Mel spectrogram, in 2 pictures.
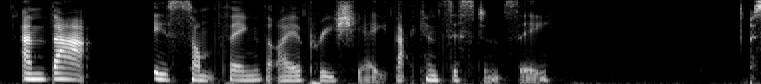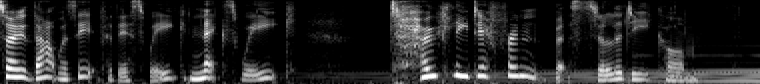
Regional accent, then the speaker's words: England, United Kingdom; I'm English

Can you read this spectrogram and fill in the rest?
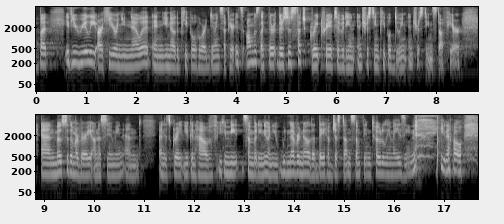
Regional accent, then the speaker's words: Pacific Northwest, United States; just by growing up in the Northwest.

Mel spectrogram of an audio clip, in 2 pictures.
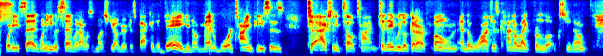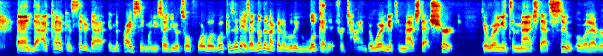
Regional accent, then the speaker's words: Southern California, United States; I grew up in Southern California

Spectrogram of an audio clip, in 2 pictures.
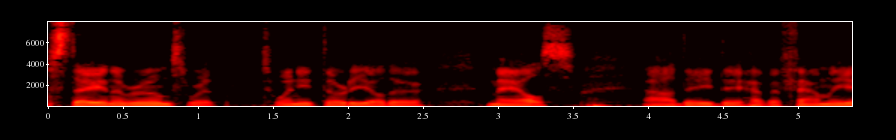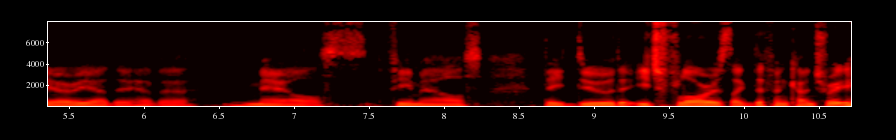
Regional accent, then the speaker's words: Jelenia Góra, Lower Silesian Voivodeship, Poland; in Poland, and I grew up in Jelenia Góra

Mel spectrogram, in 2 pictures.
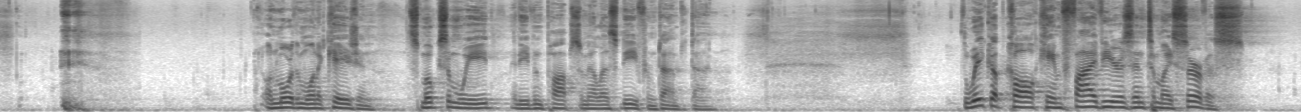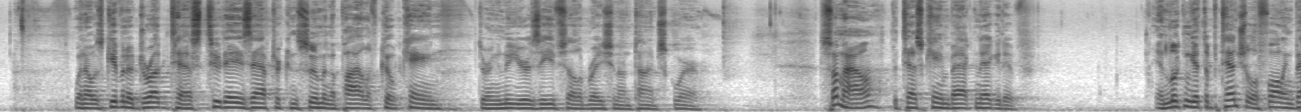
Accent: Boston, Massachusetts, United States; Born in the South, as you can tell by my accent, South Boston

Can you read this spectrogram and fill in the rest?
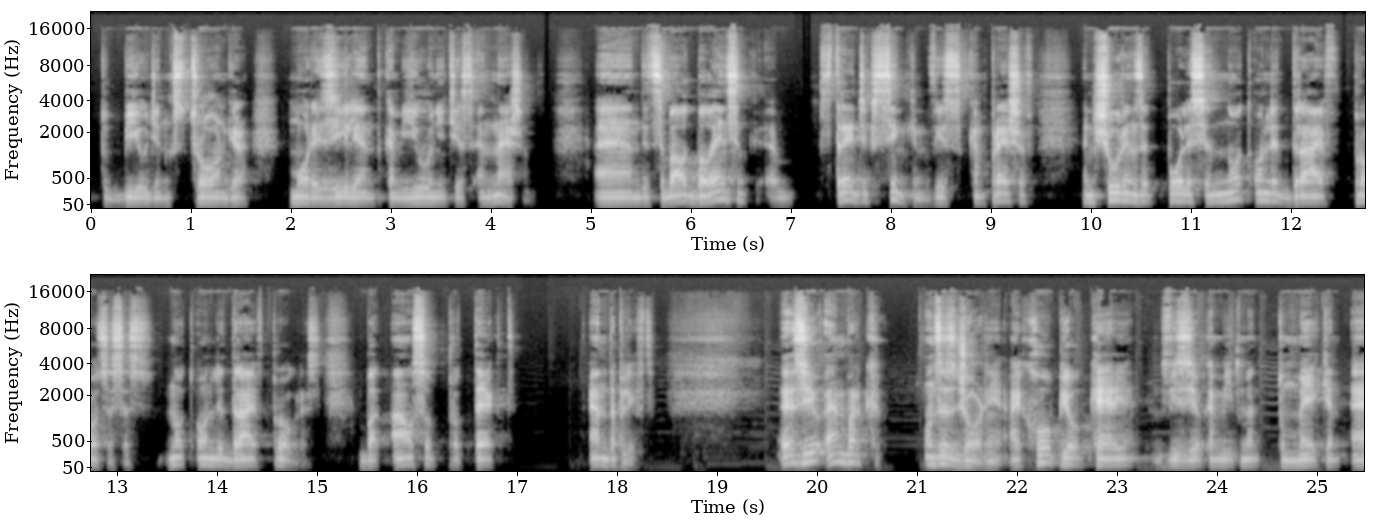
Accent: Ukraine; my home country, Ukraine

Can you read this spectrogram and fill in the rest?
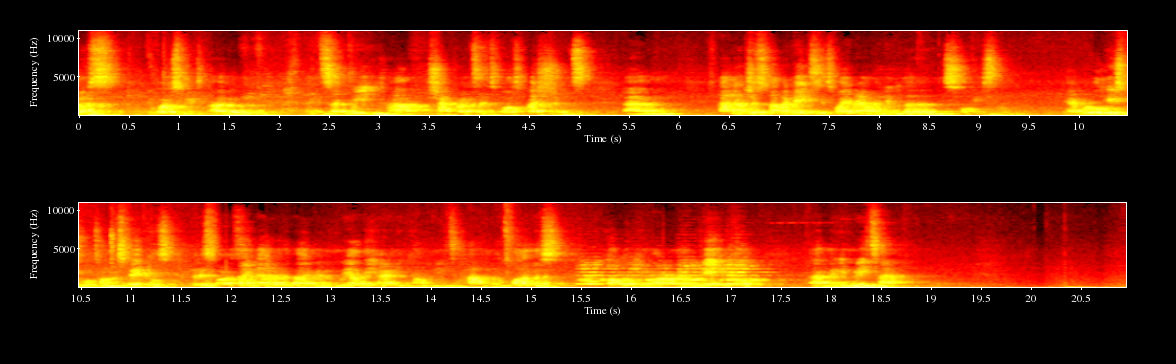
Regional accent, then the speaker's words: Sheffield, Yorkshire and the Humber, United Kingdom; moved away as an adult; So I was born in Sheffield in 1974

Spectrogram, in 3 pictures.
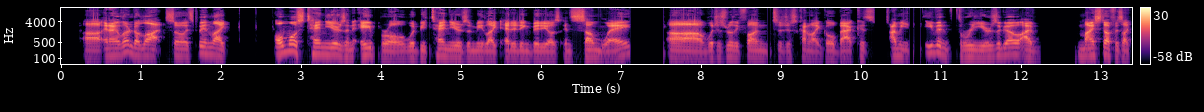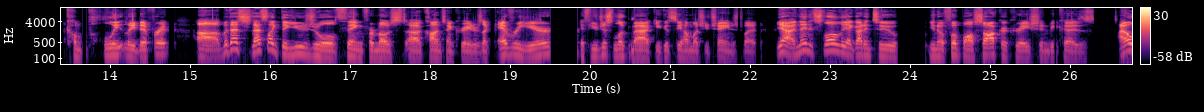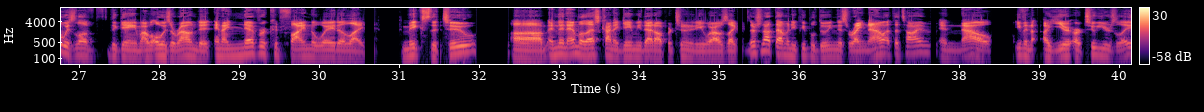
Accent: Kansas, United States; also born or lived in Argentina; I was born in Argentina, moved to Kansas as a kid.

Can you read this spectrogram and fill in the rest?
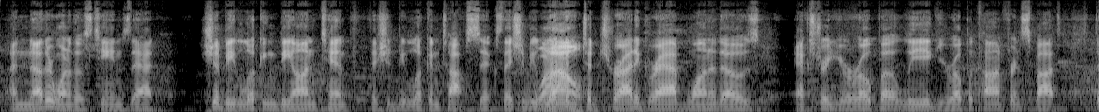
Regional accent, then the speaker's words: United States; But I'm an American. and I wasn't born there

